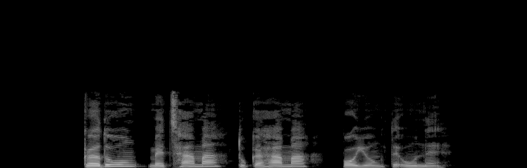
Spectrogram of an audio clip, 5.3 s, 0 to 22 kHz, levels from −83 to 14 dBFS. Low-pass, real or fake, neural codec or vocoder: 9.9 kHz; real; none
